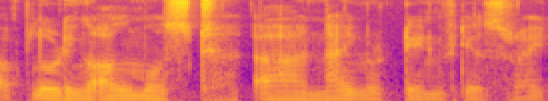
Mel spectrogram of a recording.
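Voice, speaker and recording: A man with a non-native accent speaks in a very deep, low voice with a dark, mellow tone. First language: not English. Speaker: vlogger. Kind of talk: casual vlog talk. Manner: halting.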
